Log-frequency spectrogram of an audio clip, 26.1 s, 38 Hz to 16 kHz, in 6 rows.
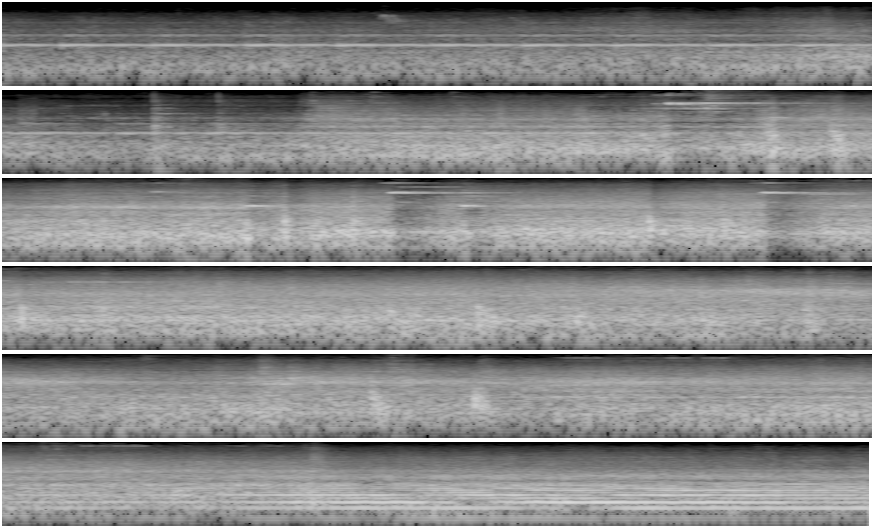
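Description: Wakayama Electric Railway 2270-series electric train running past close by: a rumble of wheels on rail that builds from about six seconds in, with clicks over the rail joints and a few brief high wheel squeals partway through. Near the end, low humming tones step up and down.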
